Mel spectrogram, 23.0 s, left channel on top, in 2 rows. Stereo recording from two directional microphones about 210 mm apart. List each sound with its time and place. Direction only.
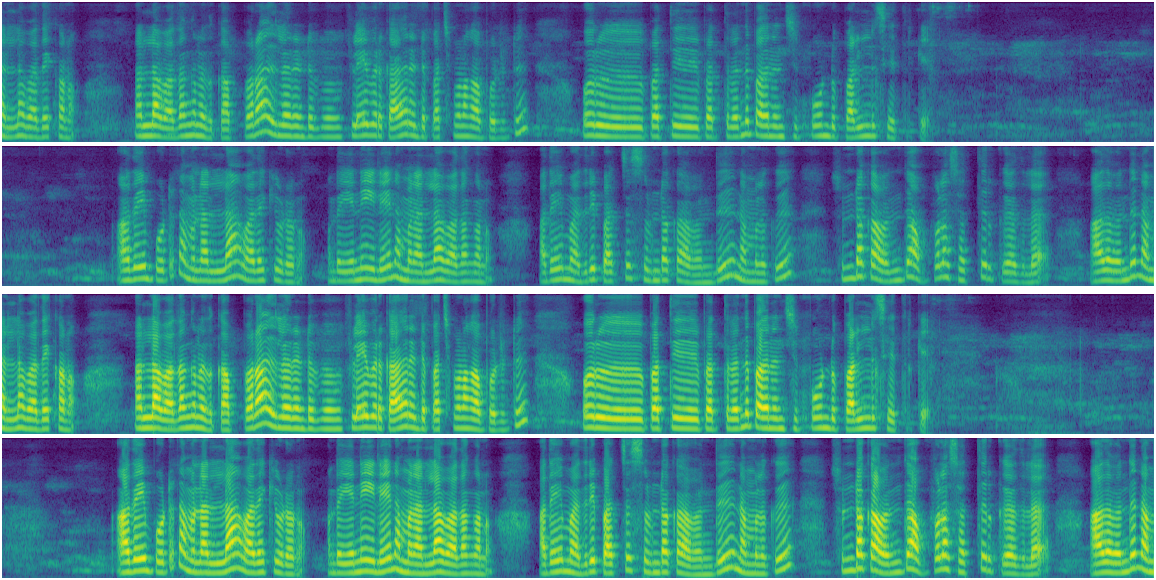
0.0 s a woman's voice: 20° right (ahead or behind)
12.6 s a woman's voice: 20° right (ahead or behind)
